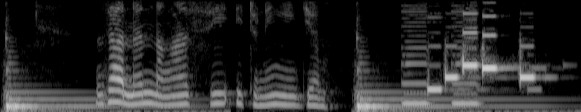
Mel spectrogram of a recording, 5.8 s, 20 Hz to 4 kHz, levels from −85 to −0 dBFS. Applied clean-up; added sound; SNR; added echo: none; Bowed string instrument; 4 dB; none.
